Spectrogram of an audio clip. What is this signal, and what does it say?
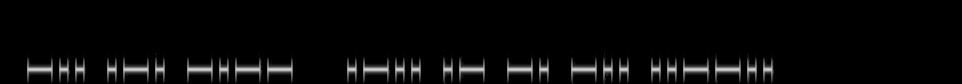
Morse code, heard as a keyed tone, about 16 wpm, 700 Hz. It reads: DRY LAND?
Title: Sentences from Top 1000 Words - Review Part 3 - 15wpm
